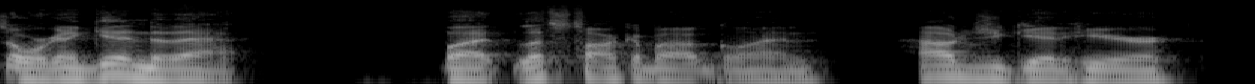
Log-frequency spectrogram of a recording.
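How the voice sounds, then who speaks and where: Talking at a fairly quick pace, a man with an American accent keeps a fairly low pitch and fairly even intonation on a very clean recording with a silent background. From US Midwest. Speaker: podcast host. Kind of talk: casual interview chat.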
